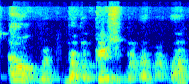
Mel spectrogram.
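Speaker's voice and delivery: slow, swooping cartoon-dog stutter, drawn-out stuttered r's. Retelling how a man reacted to hearing a name: Scooby-Doo stutter. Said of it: "like Scooby-Doo".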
